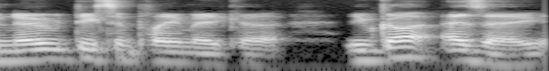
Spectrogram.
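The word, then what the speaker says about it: Eze: without wilfred so no decent playmaker you've got essay it's how you say his name he's actually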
